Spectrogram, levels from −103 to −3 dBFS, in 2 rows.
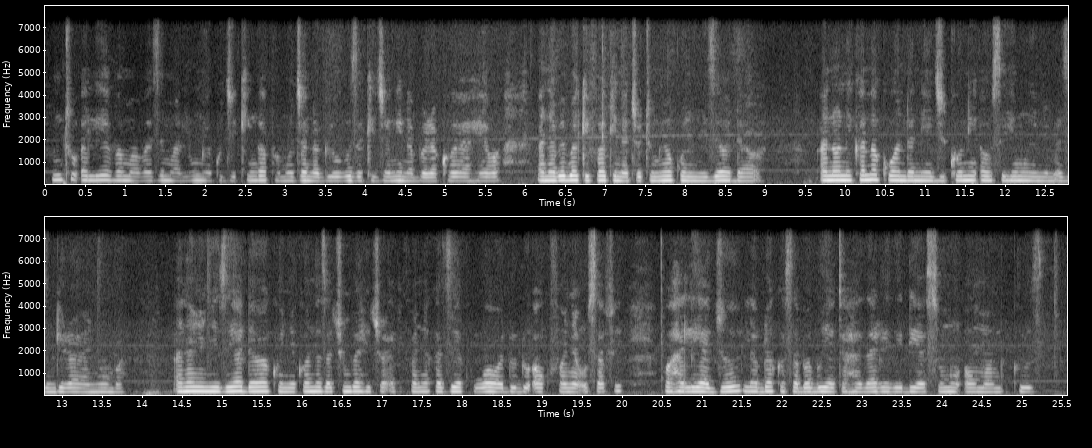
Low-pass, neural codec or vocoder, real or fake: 7.2 kHz; none; real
